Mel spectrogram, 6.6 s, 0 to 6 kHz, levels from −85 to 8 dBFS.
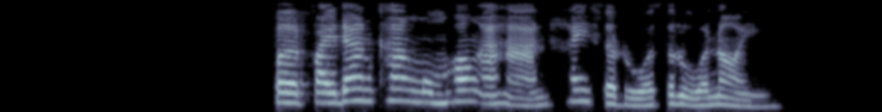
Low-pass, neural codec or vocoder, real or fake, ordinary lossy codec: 5.4 kHz; none; real; none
